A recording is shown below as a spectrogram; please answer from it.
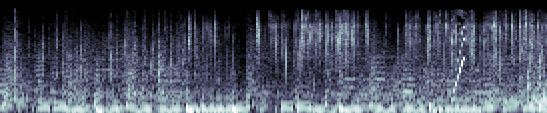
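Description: Background music over the rattle and clatter of hard candies (Skittles) being poured and spilling onto a wooden floor, many small clicks; a quick rising whistle-like sound effect about three and a half seconds in.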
